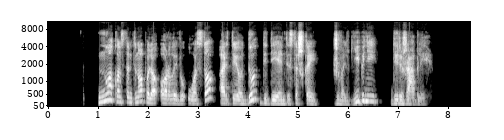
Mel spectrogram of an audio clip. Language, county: Lithuanian, Kaunas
